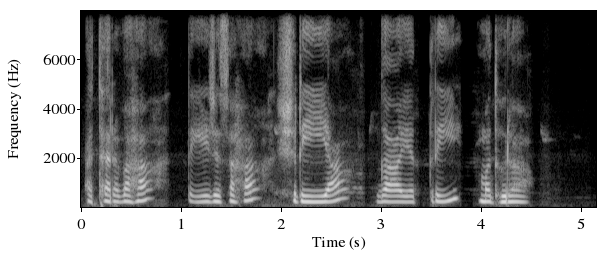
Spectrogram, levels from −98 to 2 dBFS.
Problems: background sounds at intervals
